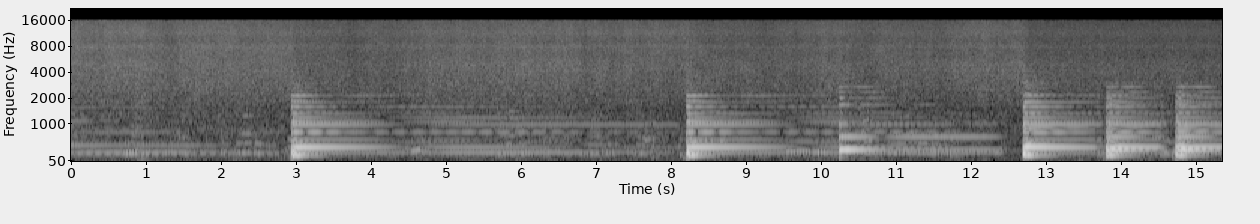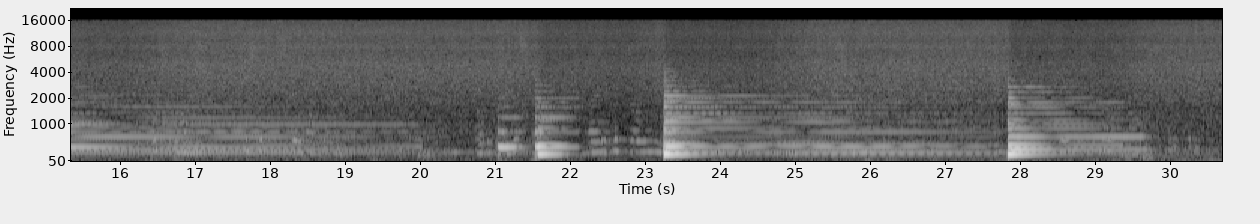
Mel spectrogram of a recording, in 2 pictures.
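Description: Piano played slowly: sparse chords struck a few seconds apart, each left to ring and die away, with a quick group of three short notes about two-thirds of the way through.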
